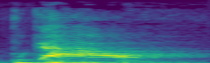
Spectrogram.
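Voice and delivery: sudden loud "pow" burst; explosive imitated impact noise; loud exclaimed pow. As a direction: punch it out like a bang. Imitates the jolt of recognition.

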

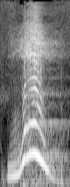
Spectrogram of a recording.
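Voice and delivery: high, loud "woo"; excited whoop. Acted. Pastor picturing the Lord's light, excited whoop. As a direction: let out a jubilant whoop.

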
